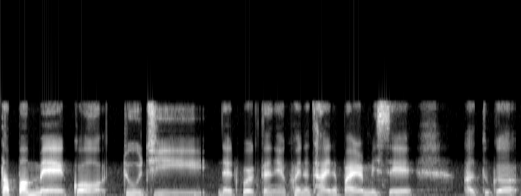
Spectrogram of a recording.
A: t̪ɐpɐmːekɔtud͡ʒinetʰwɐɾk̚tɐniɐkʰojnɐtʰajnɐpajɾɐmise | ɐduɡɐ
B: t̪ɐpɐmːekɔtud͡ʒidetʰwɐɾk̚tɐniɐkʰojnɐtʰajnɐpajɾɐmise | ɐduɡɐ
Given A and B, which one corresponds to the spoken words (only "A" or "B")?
A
